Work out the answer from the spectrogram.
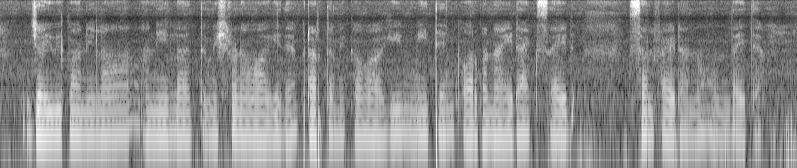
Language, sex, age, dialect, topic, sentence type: Kannada, female, 56-60, Mysore Kannada, agriculture, statement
